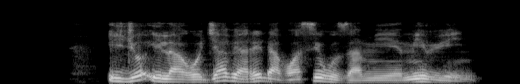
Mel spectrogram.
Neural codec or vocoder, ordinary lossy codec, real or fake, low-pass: none; Opus, 16 kbps; real; 7.2 kHz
